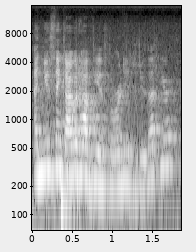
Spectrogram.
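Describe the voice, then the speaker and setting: Wry, high-voiced woman scientist played by an actress. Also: animated, very fast, a bit bright. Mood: wry, skeptical. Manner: dry, skeptical, questioning. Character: wry, guarded, serious female geneticist. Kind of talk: staged musical reading, sci-fi dialogue. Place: theatre stage. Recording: roomy theatre recording with faint noise.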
